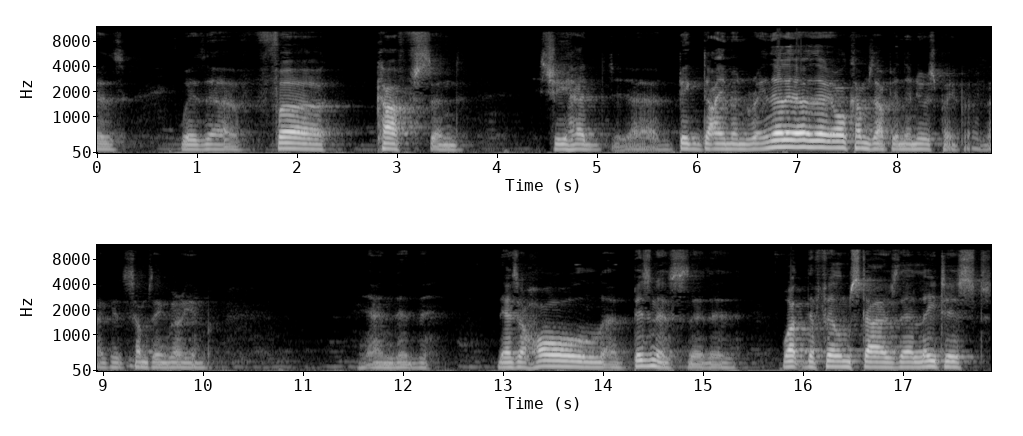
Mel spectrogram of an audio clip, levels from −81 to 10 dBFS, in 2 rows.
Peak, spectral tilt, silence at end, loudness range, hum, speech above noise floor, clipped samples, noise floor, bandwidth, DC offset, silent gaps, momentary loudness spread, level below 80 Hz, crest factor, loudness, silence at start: 0 dBFS; -7 dB/octave; 0 s; 14 LU; none; 33 dB; under 0.1%; -49 dBFS; 11 kHz; under 0.1%; none; 19 LU; -52 dBFS; 18 dB; -16 LUFS; 0 s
